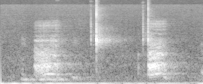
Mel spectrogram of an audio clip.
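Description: Near silence: faint, breathy chuckles and two soft clicks about a second in.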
